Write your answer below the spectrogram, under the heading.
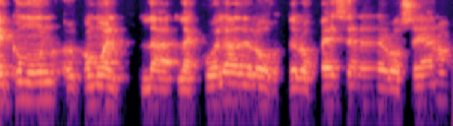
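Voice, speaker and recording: Speaking at a moderate pace, a man has an ordinary speaking voice, a fairly high pitch and fairly even intonation. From Puerto Rico (Ponce family), born in Cuba. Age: 60s. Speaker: drummer. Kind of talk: interview conversation. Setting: at his home.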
